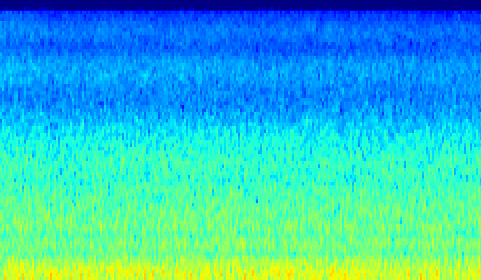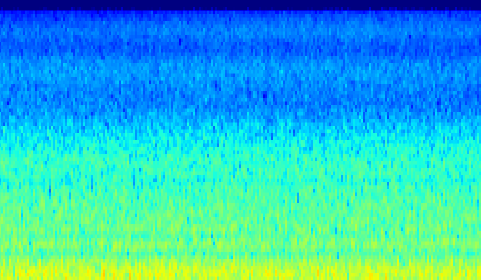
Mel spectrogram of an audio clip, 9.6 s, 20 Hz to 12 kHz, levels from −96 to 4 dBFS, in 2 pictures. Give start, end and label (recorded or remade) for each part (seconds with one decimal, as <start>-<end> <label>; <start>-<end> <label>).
0.0-9.6 recorded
